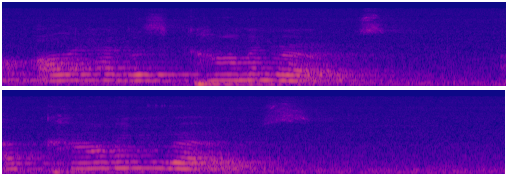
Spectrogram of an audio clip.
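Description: A young girl speaks clearly on a stage, heard through a microphone.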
